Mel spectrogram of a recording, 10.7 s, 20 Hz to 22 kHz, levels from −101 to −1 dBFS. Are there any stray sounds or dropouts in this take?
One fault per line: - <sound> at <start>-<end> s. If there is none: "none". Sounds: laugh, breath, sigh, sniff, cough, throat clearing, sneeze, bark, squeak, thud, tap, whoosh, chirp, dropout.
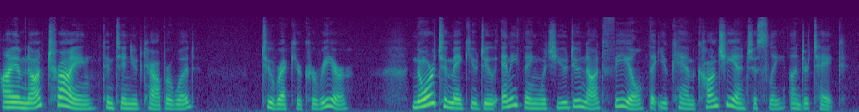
none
